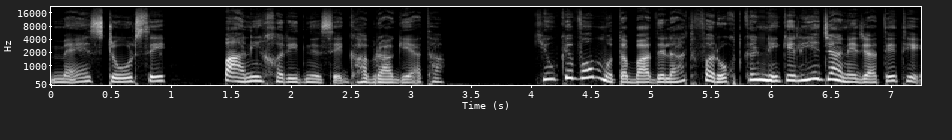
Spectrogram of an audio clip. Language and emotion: Urdu, fearful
